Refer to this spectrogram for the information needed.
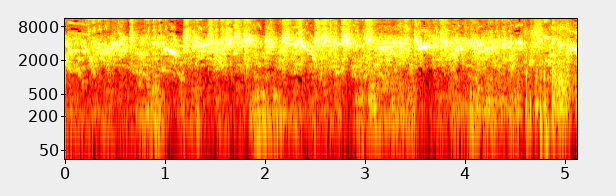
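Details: A mother budgerigar feeds her six caged chicks. The chicks keep up a continuous rasping, buzzy begging chatter, high and unbroken, with a short sharper chirp standing out at about one second.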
